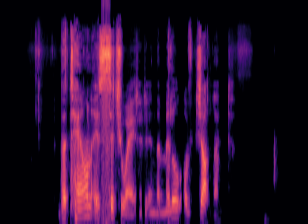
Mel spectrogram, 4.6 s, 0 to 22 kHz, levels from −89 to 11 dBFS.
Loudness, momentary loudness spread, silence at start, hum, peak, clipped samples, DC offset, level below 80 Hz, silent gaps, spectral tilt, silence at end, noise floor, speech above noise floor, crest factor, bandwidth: -14 LUFS; 22 LU; 0.9 s; none; 0 dBFS; under 0.1%; under 0.1%; -66 dBFS; none; 0.5 dB/octave; 1.4 s; -82 dBFS; 64 dB; 20 dB; 15.5 kHz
